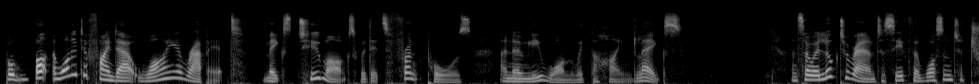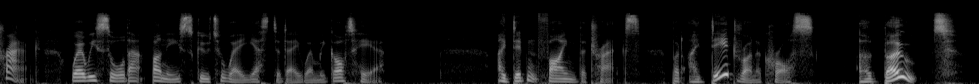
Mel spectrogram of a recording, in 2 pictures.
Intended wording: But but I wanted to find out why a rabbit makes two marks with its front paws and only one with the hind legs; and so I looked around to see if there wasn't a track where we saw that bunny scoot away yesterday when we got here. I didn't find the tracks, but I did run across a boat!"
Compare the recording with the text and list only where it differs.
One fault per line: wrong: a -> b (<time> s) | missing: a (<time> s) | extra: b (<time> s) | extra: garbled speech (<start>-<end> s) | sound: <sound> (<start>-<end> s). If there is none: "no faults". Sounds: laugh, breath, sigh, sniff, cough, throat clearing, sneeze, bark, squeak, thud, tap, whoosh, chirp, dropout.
no faults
